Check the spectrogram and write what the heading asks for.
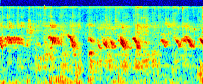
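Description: Faint, high peeping of a pen of white broiler chickens: many short calls in quick succession.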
